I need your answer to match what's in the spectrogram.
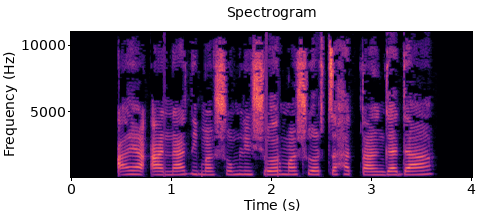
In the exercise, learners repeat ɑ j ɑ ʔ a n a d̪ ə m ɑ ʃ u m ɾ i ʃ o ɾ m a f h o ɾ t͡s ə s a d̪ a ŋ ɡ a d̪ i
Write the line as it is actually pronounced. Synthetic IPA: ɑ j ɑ ʔ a n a d̪ ə m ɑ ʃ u m l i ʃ o ɾ m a ʃ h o ɾ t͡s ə x a t̪ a ŋ ɡ a d̪ a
